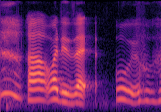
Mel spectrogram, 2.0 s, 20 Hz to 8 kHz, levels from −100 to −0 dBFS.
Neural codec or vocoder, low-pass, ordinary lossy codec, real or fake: none; none; none; real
